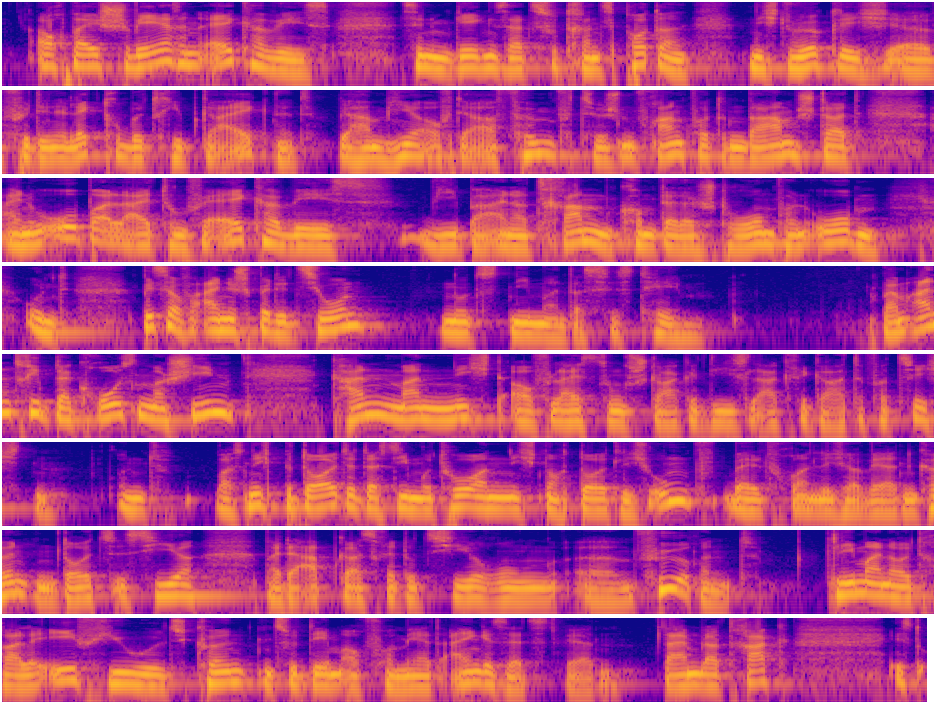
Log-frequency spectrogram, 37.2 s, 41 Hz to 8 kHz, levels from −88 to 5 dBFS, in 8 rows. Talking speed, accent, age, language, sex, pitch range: 150 wpm, German, 40-59, German, male, 110-140 Hz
